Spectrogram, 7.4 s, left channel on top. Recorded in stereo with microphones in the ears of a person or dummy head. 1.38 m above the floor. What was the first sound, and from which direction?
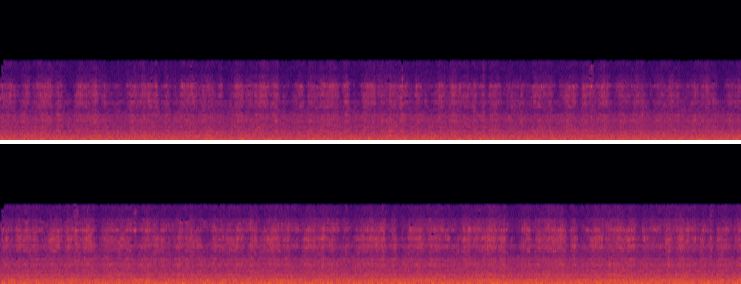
Only background noise.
